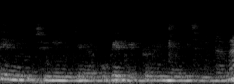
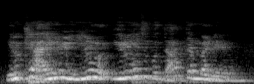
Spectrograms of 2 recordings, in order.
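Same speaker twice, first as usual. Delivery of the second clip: emphatic; 4 semitones higher, 11 dB louder than usual. Real, not acted. Emphatic testimony telling.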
